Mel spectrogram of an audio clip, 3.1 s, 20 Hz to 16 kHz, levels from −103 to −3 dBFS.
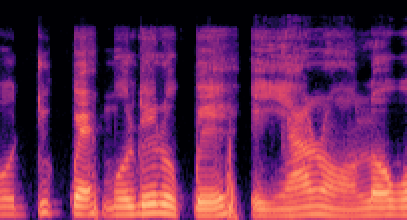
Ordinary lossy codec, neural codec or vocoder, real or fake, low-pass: Opus, 24 kbps; none; real; 9.9 kHz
